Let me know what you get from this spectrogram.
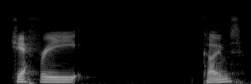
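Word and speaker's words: Jeffrey Combs: two one is obviously Jeffrey comes yeah is how he pronounce his name yes terrible the names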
